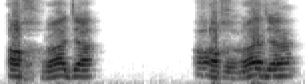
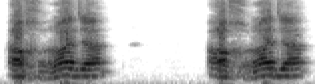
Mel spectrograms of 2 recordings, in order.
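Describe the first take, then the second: No difference in how they are said.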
